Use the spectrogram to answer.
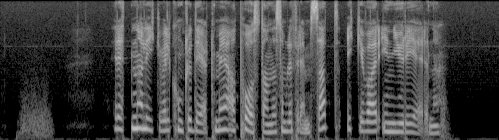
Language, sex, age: Norwegian, female, 28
